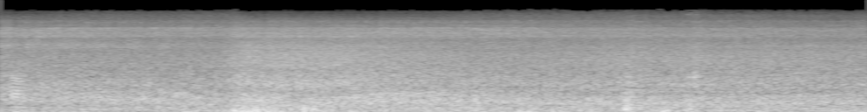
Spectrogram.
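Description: Steady rushing of a fast-flowing stream, with some wind on the microphone. A brief low buffet comes about two seconds in, and a single sharp tick about three-quarters of the way through.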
